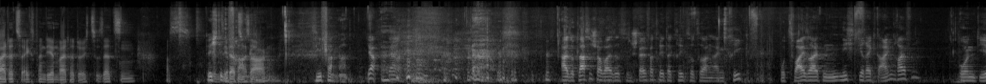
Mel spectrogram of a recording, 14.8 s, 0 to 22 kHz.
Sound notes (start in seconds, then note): 5.6 laughter in the room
